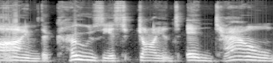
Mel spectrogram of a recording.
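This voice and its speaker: A woman's growling, put-on character voice at medium pitch. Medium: read story.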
